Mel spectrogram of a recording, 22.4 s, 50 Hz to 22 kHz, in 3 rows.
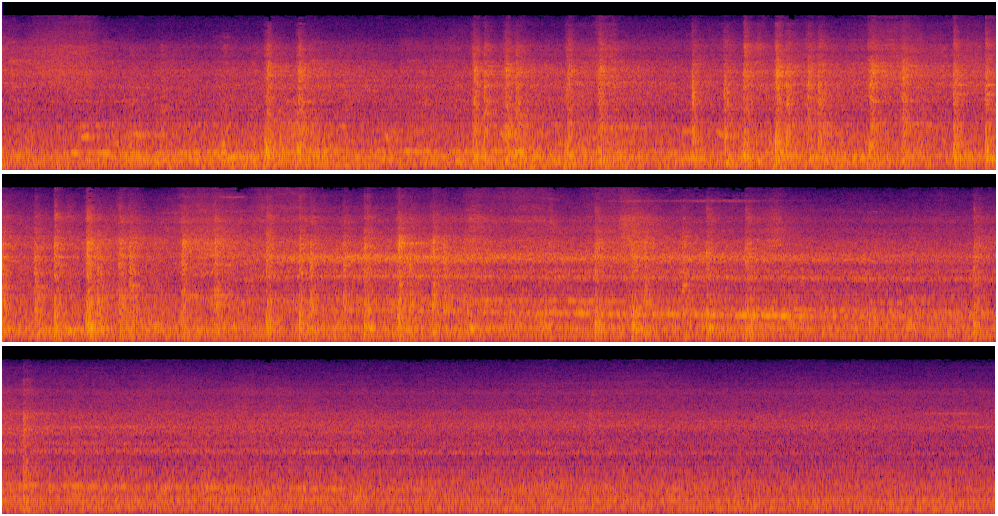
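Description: JR West 227 series two-car electric train rolling in and slowing nearly to a stop, its wheels clattering over rail joints and points. A motor whine falls in pitch in the middle as the train brakes, and the clatter fades away in the second half.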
